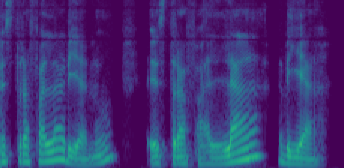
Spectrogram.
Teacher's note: no hay separación entre la i y la a al final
